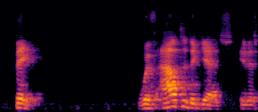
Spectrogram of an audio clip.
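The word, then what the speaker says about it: בּ: The letter bait with a degesh is pronounced like a B. B as in boy, bait.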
